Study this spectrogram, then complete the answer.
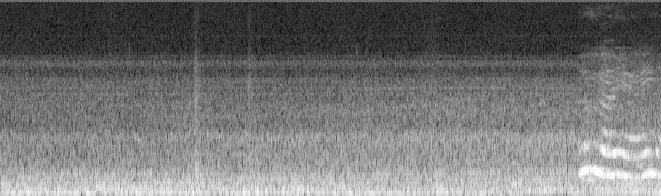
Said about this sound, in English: What's that? Motorcycle, huh? Yep, that's what they say, is motorcycles. Lots of noise.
